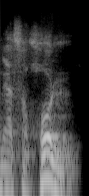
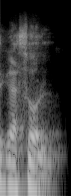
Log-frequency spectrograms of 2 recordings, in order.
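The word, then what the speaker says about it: gasohol: En algún programa, en algún noticiero hace poco, veía que le llamaban gasojol, pero no se pronuncia así gasojol, ¿no? Es gasol.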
